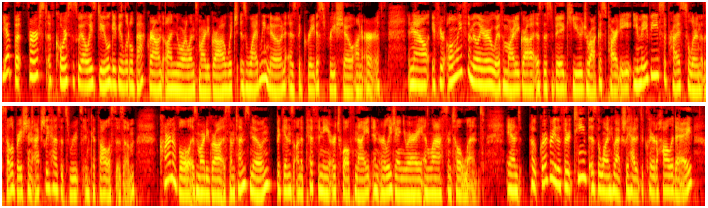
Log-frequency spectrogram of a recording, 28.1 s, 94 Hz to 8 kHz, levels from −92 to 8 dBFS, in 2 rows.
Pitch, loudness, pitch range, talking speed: 180 Hz, -18 LUFS, 170-210 Hz, 205 wpm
